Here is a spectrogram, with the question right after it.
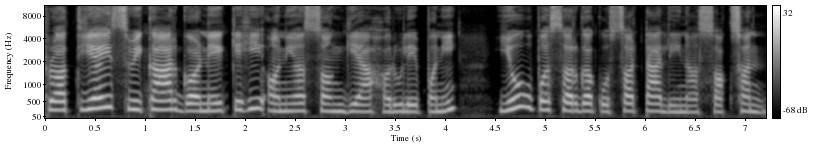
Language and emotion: Nepali, neutral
